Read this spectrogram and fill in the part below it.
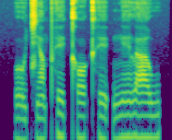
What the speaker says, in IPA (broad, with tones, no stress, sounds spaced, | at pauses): o˨˩ t͡ɕ ã˧ pʰ e˥˧ kʰ ɔ˧ kʰ e˨ ʔ ŋ ẽ˦ l a˧ w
